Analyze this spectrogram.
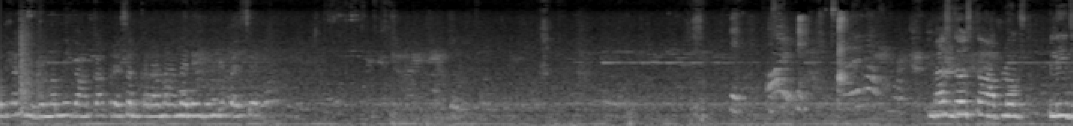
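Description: A woman wails and sobs close by.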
